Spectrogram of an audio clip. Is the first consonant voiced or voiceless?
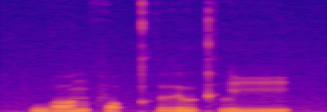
voiced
